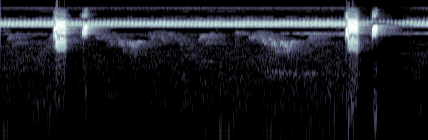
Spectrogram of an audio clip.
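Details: A young blue-crowned hanging parrot, two weeks old and used to lure wild birds, utters two shrill paired kiak-kiak bursts about three seconds apart against constant cricket-like buzzing.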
